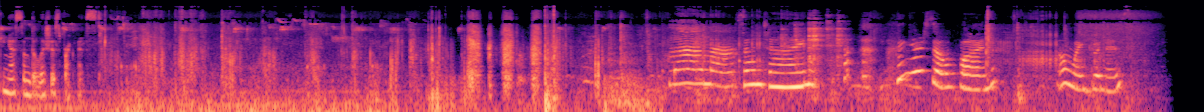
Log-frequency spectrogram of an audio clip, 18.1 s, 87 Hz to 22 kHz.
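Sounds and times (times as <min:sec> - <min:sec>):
low rumbling handling noise: 0:01.6 - 0:11.9
house door opening: 0:06.2 - 0:10.1.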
